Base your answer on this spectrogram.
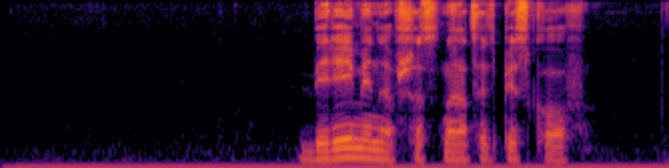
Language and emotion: Russian, neutral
